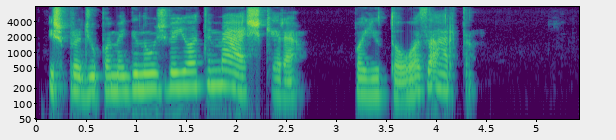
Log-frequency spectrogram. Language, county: Lithuanian, Klaipėda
